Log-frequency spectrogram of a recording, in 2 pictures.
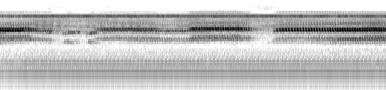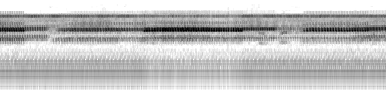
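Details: Backyard frog chorus of many overlapping high, buzzy trills that start and stop in waves every second or two, over a constant low electrical-sounding hum.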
